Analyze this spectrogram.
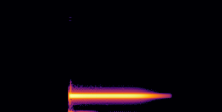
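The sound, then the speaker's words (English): One steady telephone line tone, under a second long, sounds clean and alone as a man phones his local newsagent's shop, then tapers off at the end. “You hear a man phoning his local newsagent's shop.”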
